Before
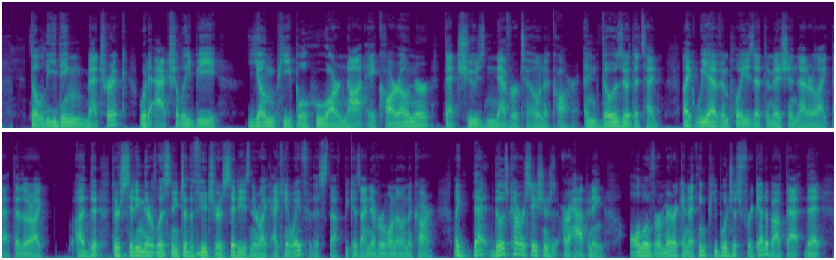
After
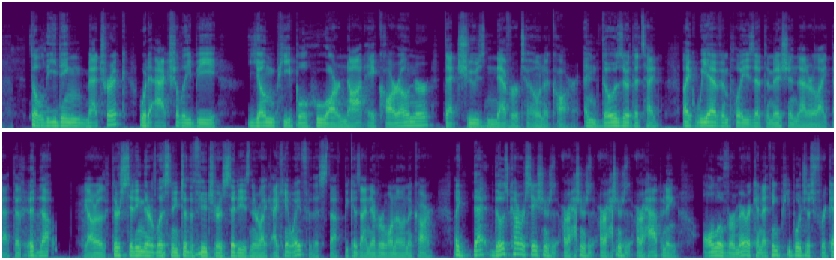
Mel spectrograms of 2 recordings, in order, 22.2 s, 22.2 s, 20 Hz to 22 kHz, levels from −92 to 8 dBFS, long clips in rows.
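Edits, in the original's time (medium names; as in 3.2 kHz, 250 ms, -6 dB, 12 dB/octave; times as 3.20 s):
11.33–12.47 s: reverse
18.26–18.75 s: loop, 3 plays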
